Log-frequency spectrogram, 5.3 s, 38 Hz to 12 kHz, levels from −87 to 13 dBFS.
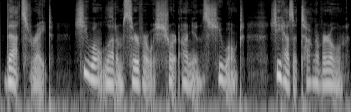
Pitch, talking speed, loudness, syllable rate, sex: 180 Hz, 225 wpm, -20 LUFS, 5.1 syllables/s, female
